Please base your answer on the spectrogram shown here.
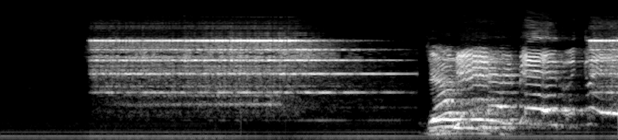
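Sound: school recess bell ringing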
